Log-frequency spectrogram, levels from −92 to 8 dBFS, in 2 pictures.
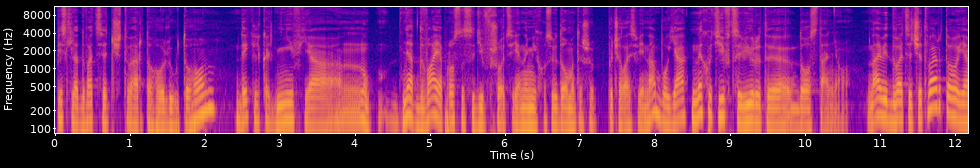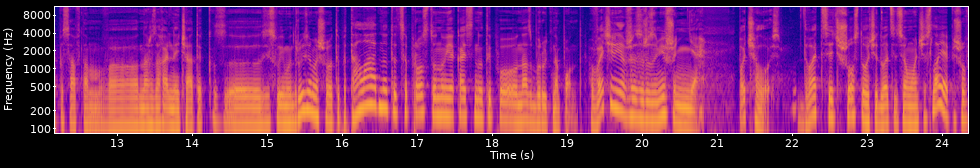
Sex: male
